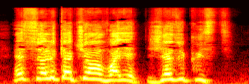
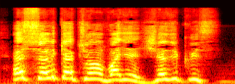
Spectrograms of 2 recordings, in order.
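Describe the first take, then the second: No difference in how they are said.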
